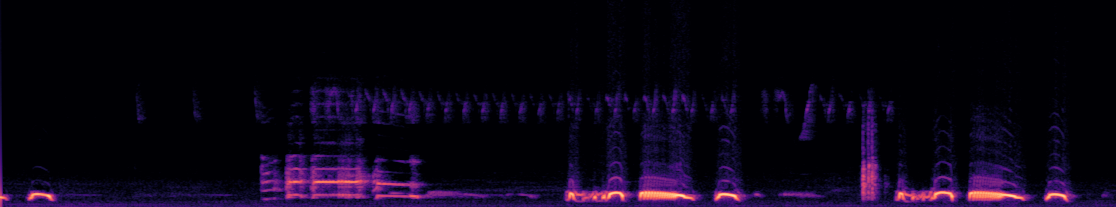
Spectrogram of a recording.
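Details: Spotted dove used as a decoy in the morning, calling to lure wild doves: short hooting coo notes in groups of two to four, plus a brief warbled phrase and a sharp click, on a quiet background.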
